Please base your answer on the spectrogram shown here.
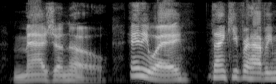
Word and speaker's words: Maginot: have mispronounced my name it's m which rhymes with badge uh as in Du and no as in more than you MAA no anyway thank you for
